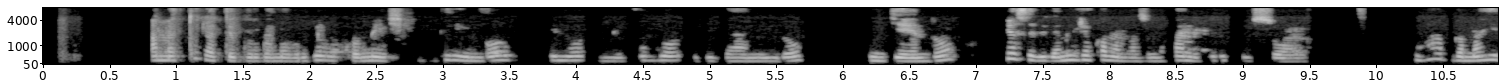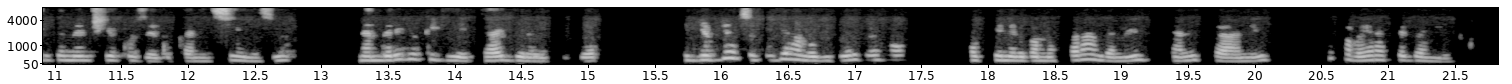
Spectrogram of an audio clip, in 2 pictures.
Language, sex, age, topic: Kinyarwanda, female, 25-35, education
